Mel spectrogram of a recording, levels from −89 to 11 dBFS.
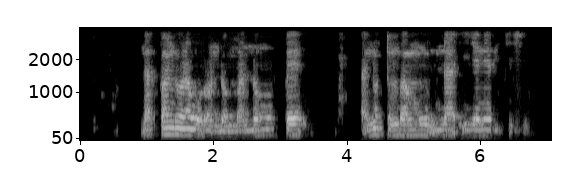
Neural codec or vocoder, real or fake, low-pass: vocoder, 44.1 kHz, 128 mel bands, Pupu-Vocoder; fake; 3.6 kHz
